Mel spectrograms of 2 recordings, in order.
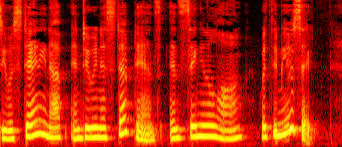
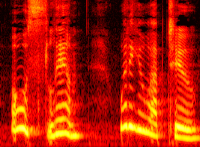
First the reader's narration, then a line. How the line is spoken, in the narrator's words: Nanny exclaimed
